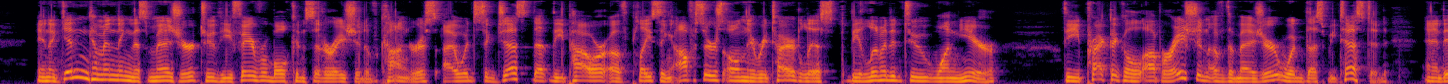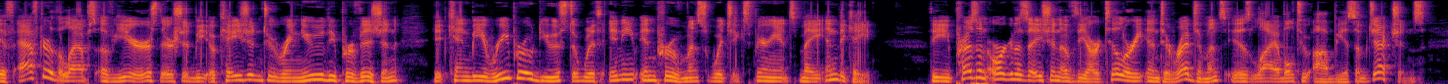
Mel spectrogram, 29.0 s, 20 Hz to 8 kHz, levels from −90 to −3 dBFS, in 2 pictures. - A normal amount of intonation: Yes, average, 4.0 semitones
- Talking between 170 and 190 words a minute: No, average, 160 wpm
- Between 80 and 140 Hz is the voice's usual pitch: Yes, low, 135 Hz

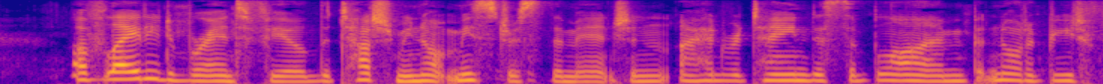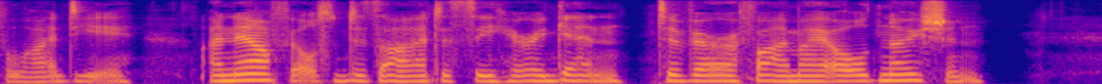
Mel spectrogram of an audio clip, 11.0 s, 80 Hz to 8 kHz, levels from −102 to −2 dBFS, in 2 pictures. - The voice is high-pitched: Yes, high, 195 Hz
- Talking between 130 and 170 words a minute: No, average, 200 wpm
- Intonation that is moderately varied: No, narrow, 1.8 semitones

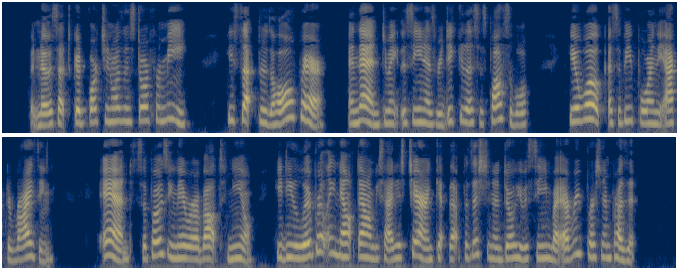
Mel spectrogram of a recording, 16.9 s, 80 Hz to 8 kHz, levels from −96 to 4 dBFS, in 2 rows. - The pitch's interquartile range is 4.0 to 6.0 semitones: No, average, 3.0 semitones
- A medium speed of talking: No, fast, 225 wpm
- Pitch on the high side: Yes, high, 245 Hz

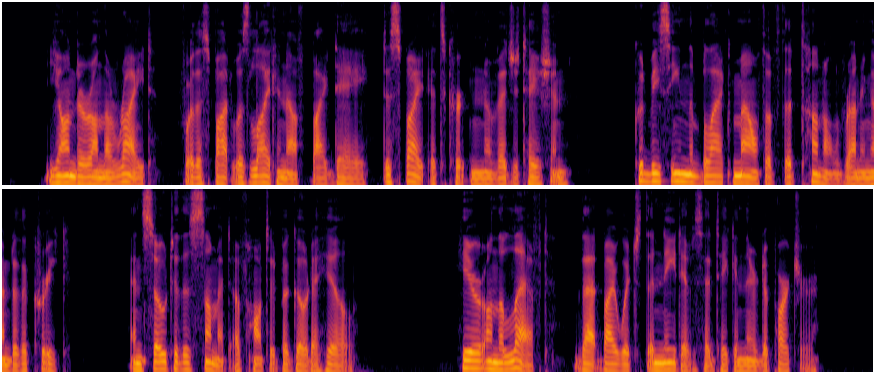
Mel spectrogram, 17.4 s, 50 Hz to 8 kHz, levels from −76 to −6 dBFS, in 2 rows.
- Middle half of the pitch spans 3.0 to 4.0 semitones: Yes, average, 3.4 semitones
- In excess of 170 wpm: Yes, average, 180 wpm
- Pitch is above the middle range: No, very low, 95 Hz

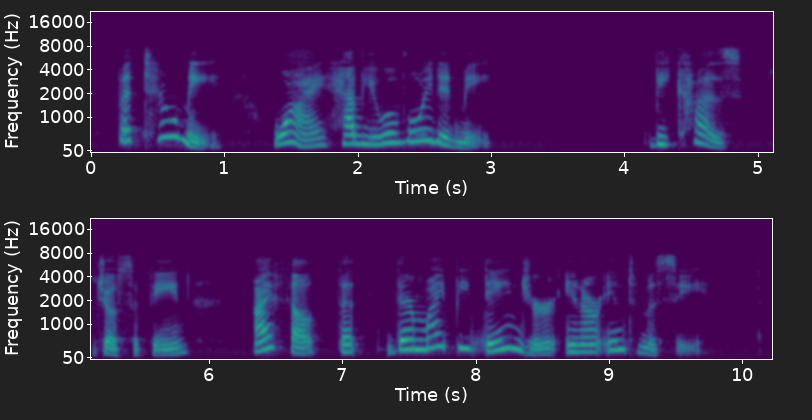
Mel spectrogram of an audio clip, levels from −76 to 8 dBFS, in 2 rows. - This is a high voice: Yes, high, 220 Hz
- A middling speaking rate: No, slow, 130 wpm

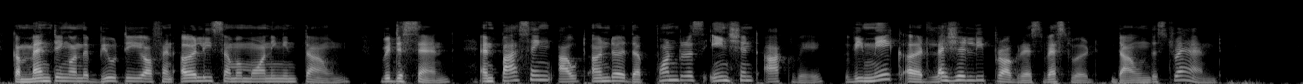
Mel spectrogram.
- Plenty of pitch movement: Yes, wide, 6.2 semitones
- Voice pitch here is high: No, low, 135 Hz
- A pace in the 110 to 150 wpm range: Yes, average, 140 wpm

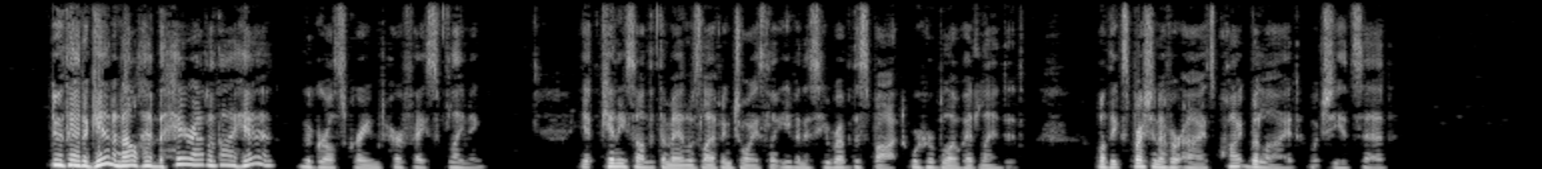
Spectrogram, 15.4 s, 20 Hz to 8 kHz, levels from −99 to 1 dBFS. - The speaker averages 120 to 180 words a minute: No, average, 195 wpm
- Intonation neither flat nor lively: No, wide, 6.9 semitones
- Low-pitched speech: Yes, low, 125 Hz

